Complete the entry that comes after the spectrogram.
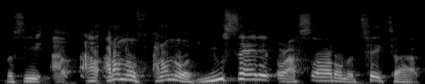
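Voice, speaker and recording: An American man chatting casually as a podcast co-host, telling stories and teasing his friend in an animated way. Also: fairly high pitch, fast. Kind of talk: casual conversation between friends.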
